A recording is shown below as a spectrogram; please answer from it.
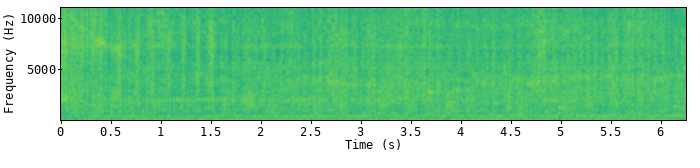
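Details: Nissan S15 project car being revived after fuel-system work, with power confirmed at the fuel pump: a loud steady idle with an uneven, lumpy low throb, misfiring and not running on all four cylinders.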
